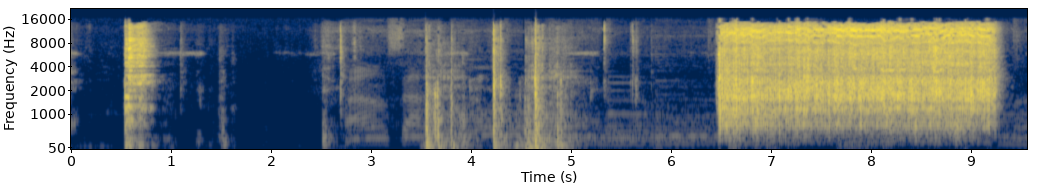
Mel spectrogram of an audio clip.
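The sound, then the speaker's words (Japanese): A few sharp clinks and knocks, then an electric coffee grinder grinds coffee beans in Hakuba Village, Nagano Prefecture, a loud, steady whirring buzz lasting about three seconds before cutting off. “今、今ね、豆をひいてます。”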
